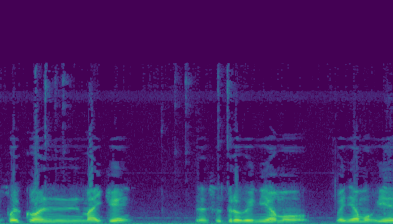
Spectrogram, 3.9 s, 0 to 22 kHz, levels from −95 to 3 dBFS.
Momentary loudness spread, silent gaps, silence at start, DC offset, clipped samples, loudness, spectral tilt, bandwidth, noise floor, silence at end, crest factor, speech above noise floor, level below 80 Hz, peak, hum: 12 LU; none; 0 s; under 0.1%; under 0.1%; -22 LUFS; -6 dB/octave; 14.5 kHz; -43 dBFS; 0 s; 18 dB; 22 dB; -44 dBFS; -4 dBFS; none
